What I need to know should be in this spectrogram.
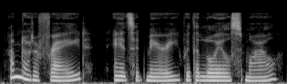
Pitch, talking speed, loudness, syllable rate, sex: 200 Hz, 190 wpm, -17 LUFS, 5.8 syllables/s, female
